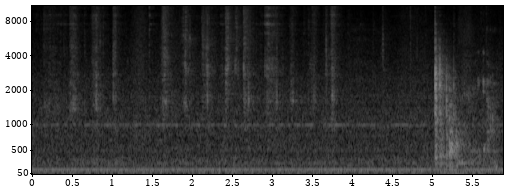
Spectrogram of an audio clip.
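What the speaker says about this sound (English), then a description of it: "I'm gonna take the middle out here. Same thing on your green pepper. I just use the tip of my knife." A kitchen knife tip scrapes and cuts the pith from a green pepper with a run of light, rapid scratching strokes over a steady hum, ending in a sharper clatter.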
